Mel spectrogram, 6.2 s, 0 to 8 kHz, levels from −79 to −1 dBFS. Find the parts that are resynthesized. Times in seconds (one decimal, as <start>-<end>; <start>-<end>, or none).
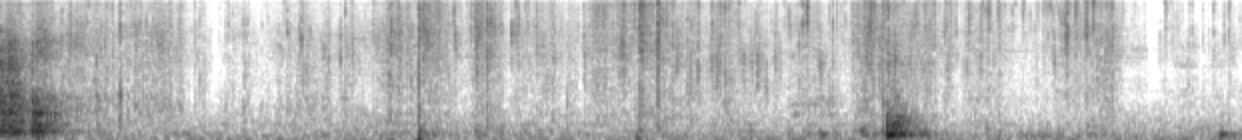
0.0-3.0; 4.8-5.3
